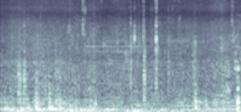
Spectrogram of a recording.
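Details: Wind buffeting the microphone over a low rumble, with faint murmured speech and a few soft knocks.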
